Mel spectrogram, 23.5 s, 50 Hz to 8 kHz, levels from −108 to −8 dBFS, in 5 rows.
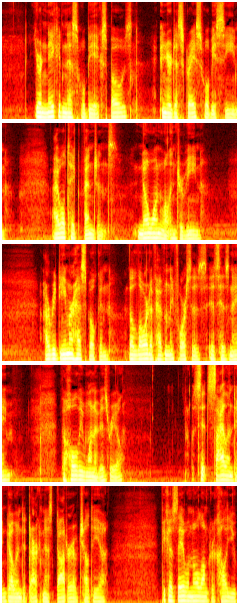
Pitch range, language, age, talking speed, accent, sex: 95-115 Hz, English, 40-59, 135 wpm, American, male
